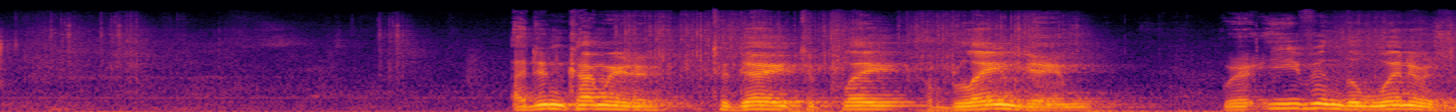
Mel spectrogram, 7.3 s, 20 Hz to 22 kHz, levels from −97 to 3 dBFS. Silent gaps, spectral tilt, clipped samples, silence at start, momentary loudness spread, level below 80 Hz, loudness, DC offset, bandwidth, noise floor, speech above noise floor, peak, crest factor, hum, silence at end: none; -6 dB/octave; under 0.1%; 0.25 s; 12 LU; -42 dBFS; -18 LUFS; under 0.1%; 14 kHz; -47 dBFS; 30 dB; -4 dBFS; 16 dB; none; 0 s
